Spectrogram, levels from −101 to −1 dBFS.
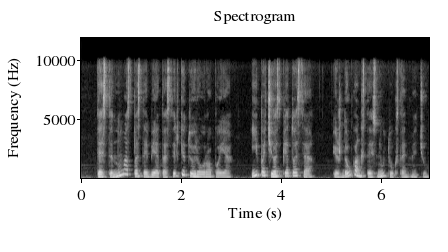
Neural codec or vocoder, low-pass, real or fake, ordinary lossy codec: none; 9.9 kHz; real; MP3, 96 kbps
